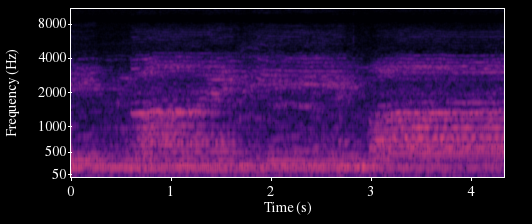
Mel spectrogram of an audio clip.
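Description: Barbershop quartet of four men singing a cappella in close harmony, holding long chords that change twice.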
